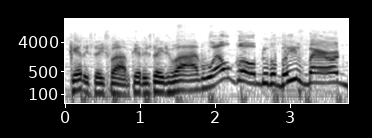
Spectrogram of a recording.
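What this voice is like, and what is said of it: Strip club DJ announcer voice. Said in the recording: “read that sign in your strip club DJ voice”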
